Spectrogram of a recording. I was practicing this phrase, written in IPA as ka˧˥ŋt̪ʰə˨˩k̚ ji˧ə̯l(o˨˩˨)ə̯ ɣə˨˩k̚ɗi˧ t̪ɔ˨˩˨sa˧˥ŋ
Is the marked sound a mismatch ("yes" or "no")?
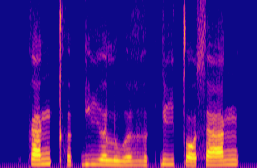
yes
